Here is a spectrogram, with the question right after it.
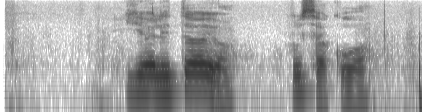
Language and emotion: Russian, sad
